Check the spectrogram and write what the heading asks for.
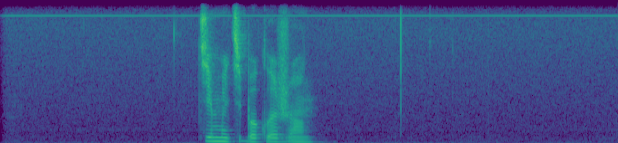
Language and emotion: Russian, neutral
